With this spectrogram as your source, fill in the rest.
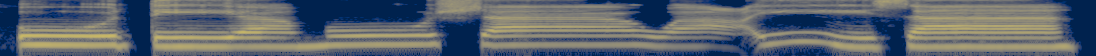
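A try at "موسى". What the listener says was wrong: Utiya Musa. S-nya biasa ya, bukan Musya. Musa, Nabi Musa, Nabi Isa.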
